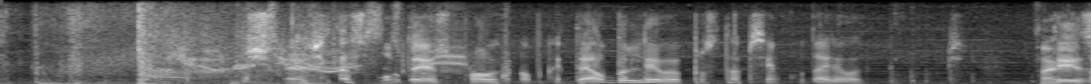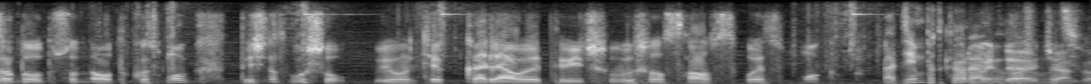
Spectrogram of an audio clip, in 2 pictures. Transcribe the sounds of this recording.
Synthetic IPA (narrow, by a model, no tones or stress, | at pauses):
p̪ːɨɕʲɪ̥t̪asmokd̪ɐjoʂpɾavɨxnop̚kəjd̪ɐjalˠbɨlʲevəpɾo̞st̪əɐpsʲenkʊʊd̪aɾʲilˠə | t̪ɨzɐt̪ot̪oʂt̪od̪alˠt̪ɐ̥ko̞jsmo̞kt̪ɨɕasvɨʂəlˠiontʲɪekɐɾʲavəjt̪ɨvʲidʲɪʂvɨʂəlˠsamsvo̞jsmokɐdʲnʲinpət̪̚kɐvɾa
